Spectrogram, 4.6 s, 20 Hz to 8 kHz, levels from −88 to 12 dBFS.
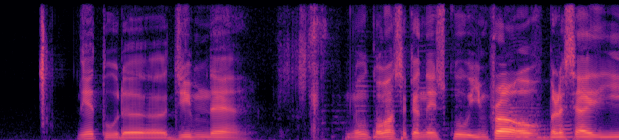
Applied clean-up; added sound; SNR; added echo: neural separator model SepFormer DNS4.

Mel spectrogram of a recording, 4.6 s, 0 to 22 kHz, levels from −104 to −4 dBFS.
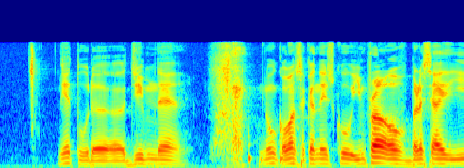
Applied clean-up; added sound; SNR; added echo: none; none; none; none.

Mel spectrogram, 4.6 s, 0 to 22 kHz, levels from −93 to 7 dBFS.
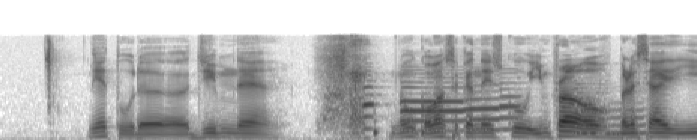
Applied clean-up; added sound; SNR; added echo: none; Wind instrument, woodwind instrument; 5 dB; none.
